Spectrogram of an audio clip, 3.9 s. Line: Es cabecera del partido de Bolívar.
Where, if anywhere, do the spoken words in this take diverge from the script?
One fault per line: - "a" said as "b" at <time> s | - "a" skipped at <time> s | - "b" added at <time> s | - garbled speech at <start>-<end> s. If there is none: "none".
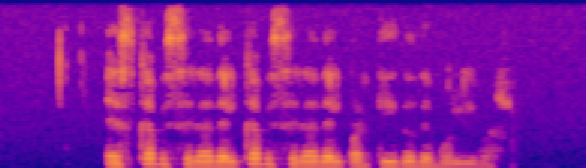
- "cabecera del" added at 1.6 s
